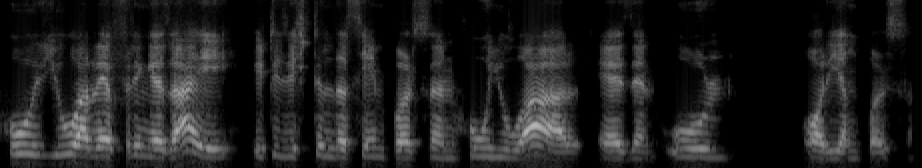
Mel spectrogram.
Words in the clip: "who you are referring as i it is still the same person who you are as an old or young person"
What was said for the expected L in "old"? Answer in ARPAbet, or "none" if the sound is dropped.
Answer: L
